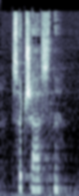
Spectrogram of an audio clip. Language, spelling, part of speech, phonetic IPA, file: Belarusian, сучасны, adjective, [suˈt͡ʂasnɨ], Be-сучасны.ogg
- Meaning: 1. contemporary (from the same time period) 2. modern; contemporary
